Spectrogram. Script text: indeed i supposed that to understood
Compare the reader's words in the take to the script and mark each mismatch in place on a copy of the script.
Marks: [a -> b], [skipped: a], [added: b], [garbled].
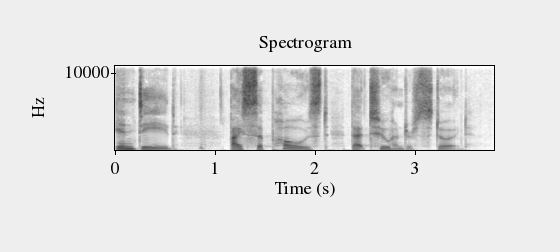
indeed i supposed that to understood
